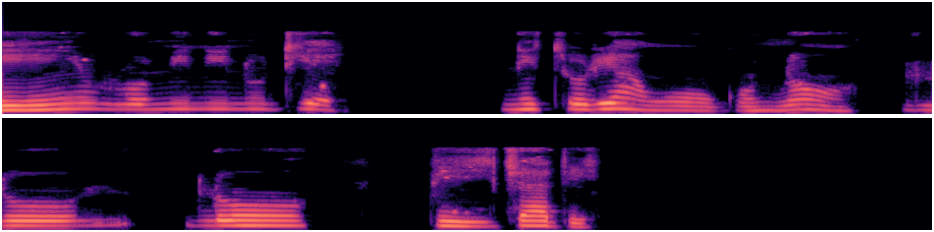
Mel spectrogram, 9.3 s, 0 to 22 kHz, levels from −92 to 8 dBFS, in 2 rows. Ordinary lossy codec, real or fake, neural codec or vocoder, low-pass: none; real; none; 7.2 kHz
